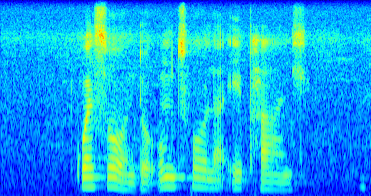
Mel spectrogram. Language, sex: Zulu, male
